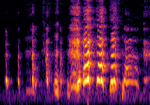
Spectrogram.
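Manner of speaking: loud, high burst of laughter; big laugh. Real, not acted. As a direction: crack up loudly at the joke. Laughing at own story.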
